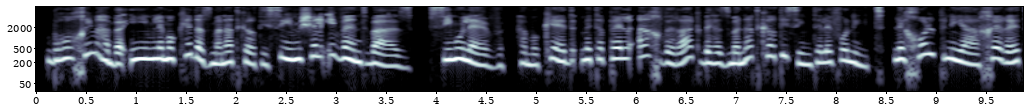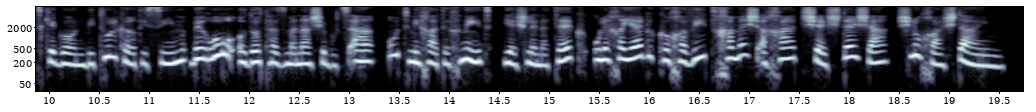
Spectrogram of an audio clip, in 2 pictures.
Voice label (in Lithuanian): MOT Hebraju balsas, moteris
